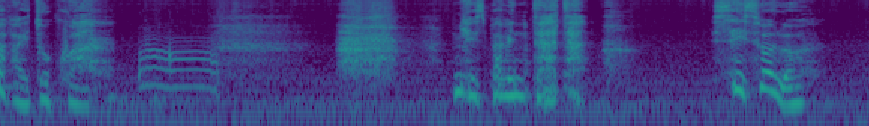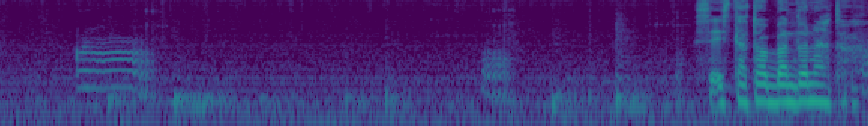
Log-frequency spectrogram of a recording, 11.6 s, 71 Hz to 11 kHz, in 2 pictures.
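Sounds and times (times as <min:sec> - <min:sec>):
low steady rumble: 0:00.0 - 0:11.5
speech: 0:00.2 - 0:01.6, 0:03.0 - 0:04.0, 0:04.8 - 0:05.5, 0:10.5 - 0:11.5
cat meowing: 0:00.9 - 0:01.5, 0:06.3 - 0:07.0.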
